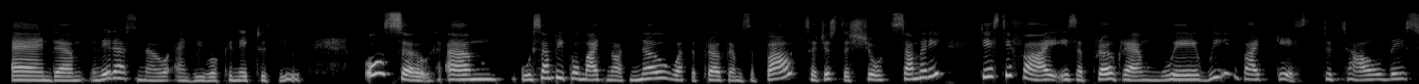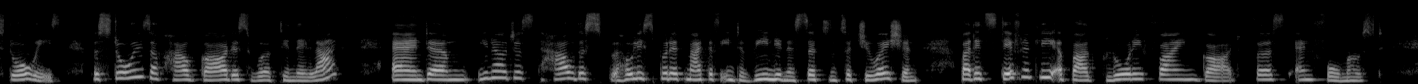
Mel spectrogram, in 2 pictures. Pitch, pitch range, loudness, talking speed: 225 Hz, 200-250 Hz, -29 LUFS, 165 wpm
